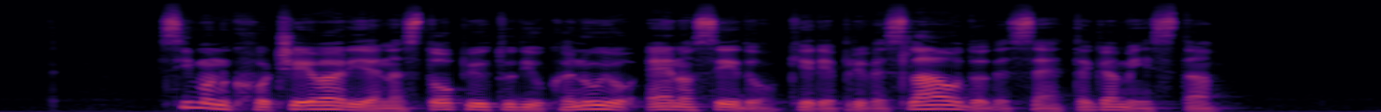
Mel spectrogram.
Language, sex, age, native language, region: Slovenian, male, 30-49, Slovenian, Central Slovenia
